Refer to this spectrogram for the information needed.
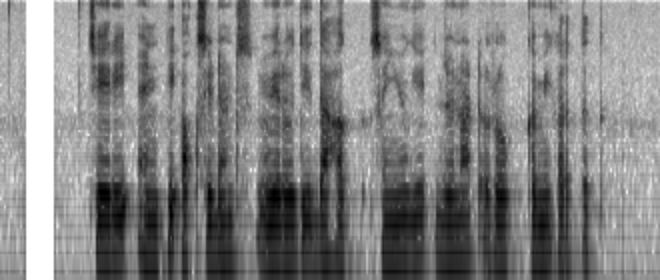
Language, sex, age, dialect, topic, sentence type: Marathi, male, 18-24, Southern Konkan, agriculture, statement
